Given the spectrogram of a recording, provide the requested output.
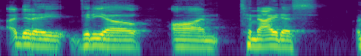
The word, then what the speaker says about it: tinnitus: one up that and i was pronouncing it teniatus and somebody made fun of me and he made some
